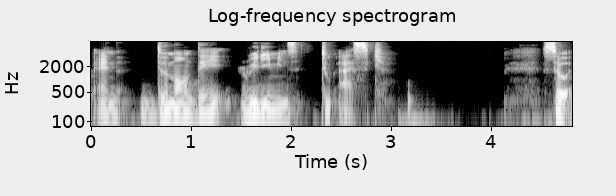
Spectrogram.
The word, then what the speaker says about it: demander: Demander. That usually sounds demander. Here you recognize the verb to demand, but in French is really lighter and demander really means to ask.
